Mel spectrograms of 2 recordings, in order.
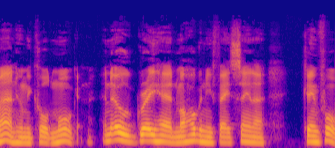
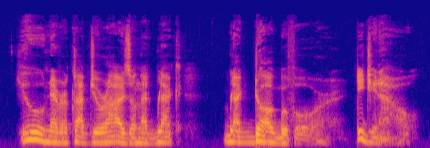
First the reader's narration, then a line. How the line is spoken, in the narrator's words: said Long John Silver very sternly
